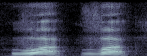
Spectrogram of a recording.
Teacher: व में जो है होंठ मतलब दांत का भी और होंठ का भी दोनों का प्रयोग होता है। और क्या होता है, होंठ कुछ मुड़ता हुआ प्रतीत होता है वा के उच्चारण में।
